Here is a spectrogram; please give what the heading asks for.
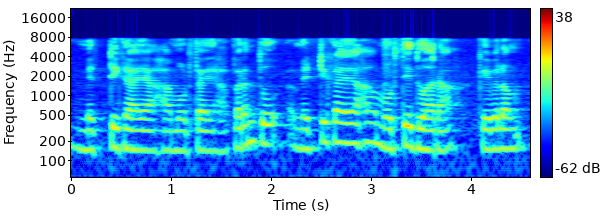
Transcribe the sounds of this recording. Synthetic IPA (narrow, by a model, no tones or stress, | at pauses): miʈːikaːjaːɦɐ̆muɾt̪aːjɐɦɐpɐɾɐnt̪umiʈːikaːjaːɦɐ̆muɾt̪id̪ʋaːɾa | keːbɐlom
